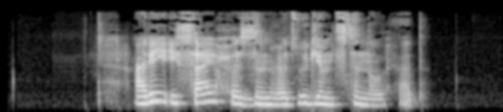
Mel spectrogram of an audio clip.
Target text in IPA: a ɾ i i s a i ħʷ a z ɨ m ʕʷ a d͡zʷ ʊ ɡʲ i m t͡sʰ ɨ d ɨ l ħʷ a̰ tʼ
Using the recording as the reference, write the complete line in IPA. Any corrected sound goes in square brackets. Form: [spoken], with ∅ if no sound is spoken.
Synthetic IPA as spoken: a ɾ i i s a [j] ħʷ a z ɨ m ʕʷ a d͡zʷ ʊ ɡʲ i m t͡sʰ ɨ [n] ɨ l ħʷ a̰ tʼ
